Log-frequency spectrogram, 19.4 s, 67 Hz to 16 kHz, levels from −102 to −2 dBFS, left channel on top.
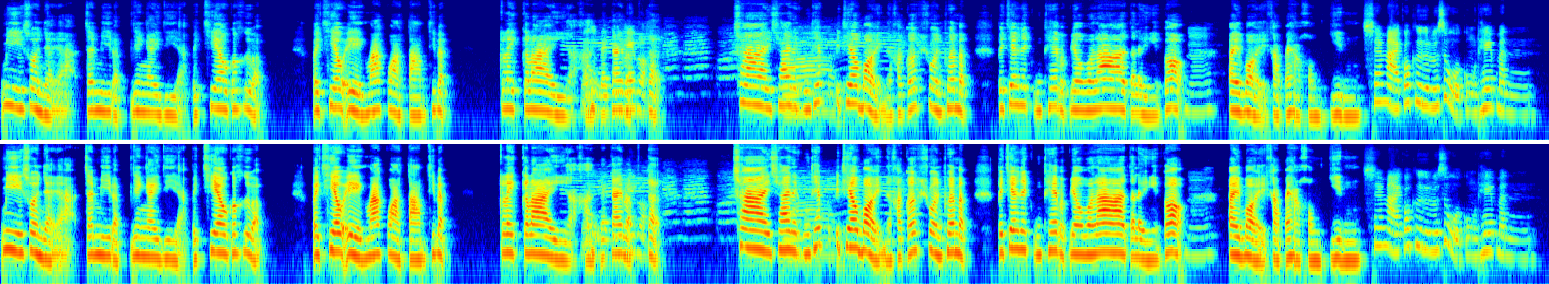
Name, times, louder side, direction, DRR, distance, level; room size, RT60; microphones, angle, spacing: voice 1, 0.0-3.3 3.9-5.6 6.2-8.2 9.2-10.3 10.5-14.8 15.4-17.0, right 6 dB, 85° right, 0.5 m, -25 dB
sound 1, 7.0-12.0, right 3 dB, 70° right, 1.7 m, -50 dB
voice 2, 7.3-8.2 9.8-10.5 14.8-15.1 17.0-19.2, left 3 dB, 25° left, 0.5 m, -37 dB
5.2 x 2.2 x 2.4 m
head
